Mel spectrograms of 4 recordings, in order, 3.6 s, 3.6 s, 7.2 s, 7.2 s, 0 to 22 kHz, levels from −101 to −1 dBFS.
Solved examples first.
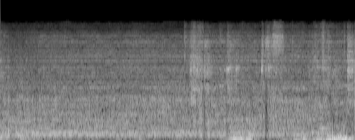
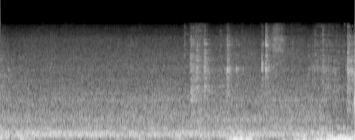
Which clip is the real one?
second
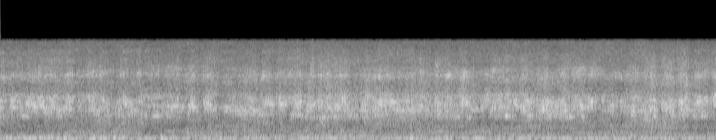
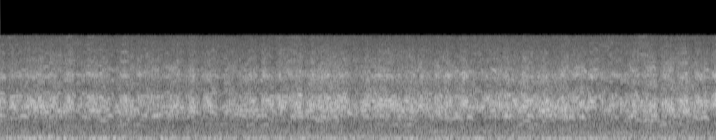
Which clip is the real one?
second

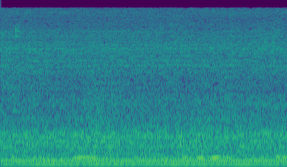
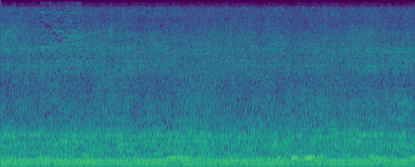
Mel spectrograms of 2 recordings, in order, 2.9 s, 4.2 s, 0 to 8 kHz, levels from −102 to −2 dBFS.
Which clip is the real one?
first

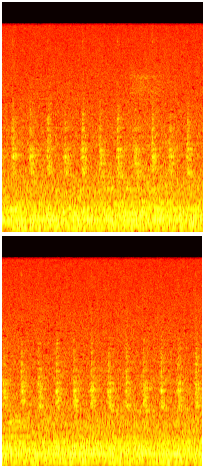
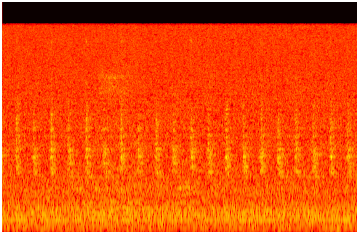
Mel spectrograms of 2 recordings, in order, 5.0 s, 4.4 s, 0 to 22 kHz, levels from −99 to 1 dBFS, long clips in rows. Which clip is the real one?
first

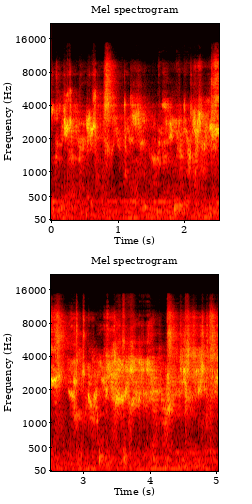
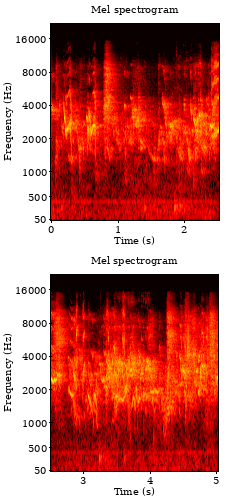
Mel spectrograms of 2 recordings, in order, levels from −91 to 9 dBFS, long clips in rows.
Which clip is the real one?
second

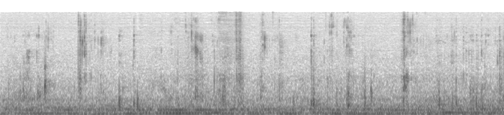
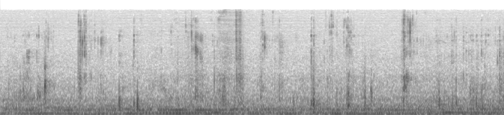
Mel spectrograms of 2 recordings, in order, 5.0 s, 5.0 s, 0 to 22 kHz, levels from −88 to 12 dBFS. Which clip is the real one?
second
